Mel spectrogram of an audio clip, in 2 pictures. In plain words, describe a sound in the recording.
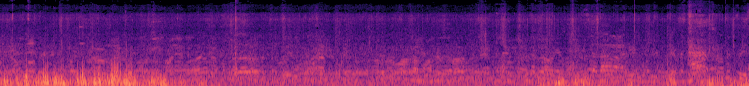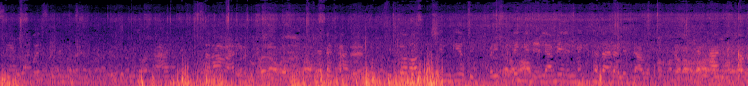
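Several men talk and greet each other nearby, outdoors.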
